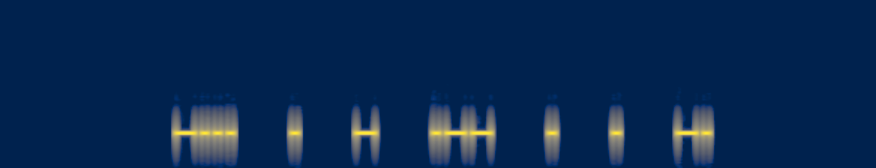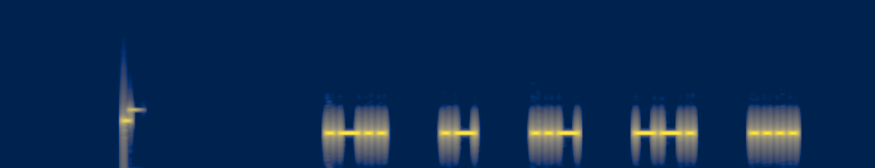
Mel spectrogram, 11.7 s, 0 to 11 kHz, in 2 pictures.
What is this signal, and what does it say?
Morse code, heard as a keyed tone, about 28 wpm, spaced as for 16 wpm, 700 Hz. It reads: BETWEEN LAUGH
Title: 3x Character Spacing - Top 500 Words - 28wpm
